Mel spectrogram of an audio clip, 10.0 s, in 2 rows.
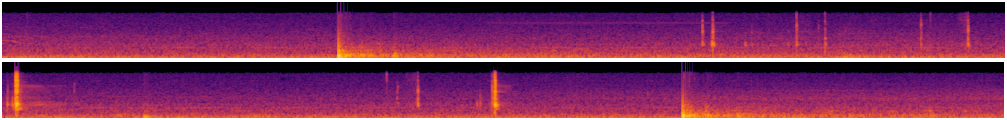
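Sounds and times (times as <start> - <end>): deep firework boom: 1.6 - 2.5, 8.4 - 10.0
distant fireworks cracks: 1.6 - 2.6, 8.4 - 10.0.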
